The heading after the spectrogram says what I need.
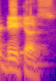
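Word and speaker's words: debtors: Sundry डेटर्स, sundry डेटर्स, B silent है ना, डेटर्स, ठीक है।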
